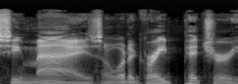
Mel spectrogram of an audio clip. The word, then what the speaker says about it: Mize: we caught some play by play of him doing a Tigers spring training game, and Buck Martinez turned the last name Mize into a multi syllable name. – Mize.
